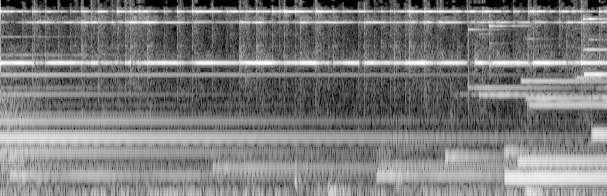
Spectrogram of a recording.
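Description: Slow, hushed contemporary ensemble music of ringing, bell-like metal percussion tones that hang on and overlap, with a new note entering about once a second.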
